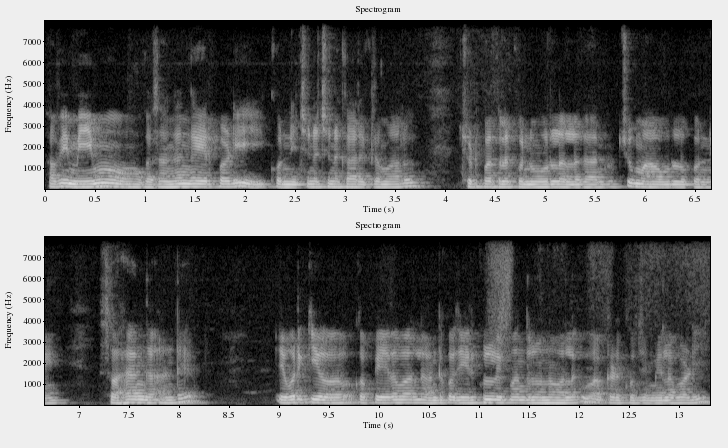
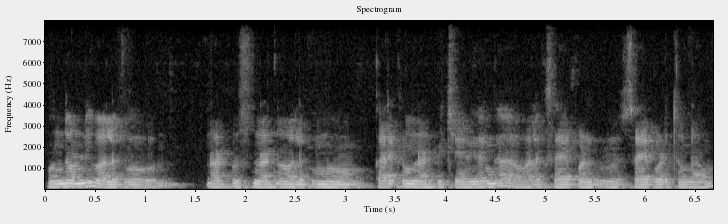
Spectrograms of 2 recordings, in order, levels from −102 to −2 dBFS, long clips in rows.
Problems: background conversations at intervals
